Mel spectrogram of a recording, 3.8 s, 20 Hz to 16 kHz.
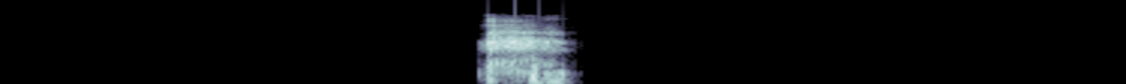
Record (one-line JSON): {"cough_length": "3.8 s", "cough_amplitude": 27369, "cough_signal_mean_std_ratio": 0.19, "survey_phase": "beta (2021-08-13 to 2022-03-07)", "age": "45-64", "gender": "Male", "wearing_mask": "No", "symptom_none": true, "smoker_status": "Never smoked", "respiratory_condition_asthma": false, "respiratory_condition_other": false, "recruitment_source": "REACT", "submission_delay": "1 day", "covid_test_result": "Negative", "covid_test_method": "RT-qPCR"}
